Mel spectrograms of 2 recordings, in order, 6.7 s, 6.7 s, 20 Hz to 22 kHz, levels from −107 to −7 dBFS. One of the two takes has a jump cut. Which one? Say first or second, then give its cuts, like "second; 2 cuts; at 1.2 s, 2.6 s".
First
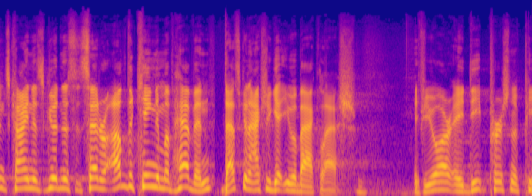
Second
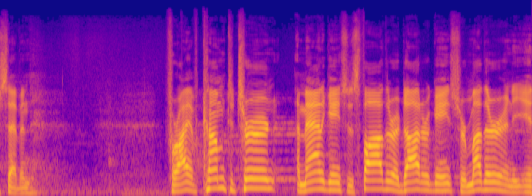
first; 1 cut; at 2.7 s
